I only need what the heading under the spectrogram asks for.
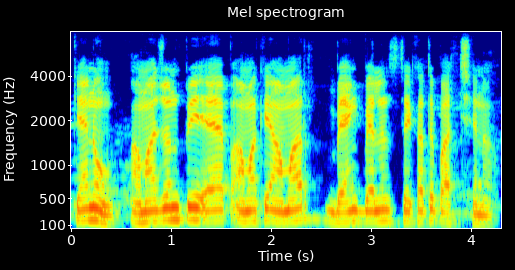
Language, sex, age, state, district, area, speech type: Bengali, male, 30-45, West Bengal, Jhargram, rural, read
